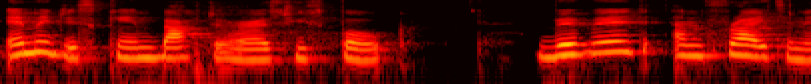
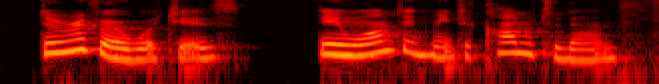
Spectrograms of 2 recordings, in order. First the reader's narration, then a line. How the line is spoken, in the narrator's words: Serafina said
